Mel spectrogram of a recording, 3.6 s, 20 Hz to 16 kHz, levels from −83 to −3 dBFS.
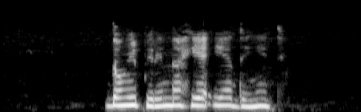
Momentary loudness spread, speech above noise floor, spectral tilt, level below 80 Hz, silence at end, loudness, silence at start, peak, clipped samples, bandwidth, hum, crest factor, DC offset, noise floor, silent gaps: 6 LU; 59 dB; -7 dB/octave; -64 dBFS; 0.9 s; -14 LUFS; 1.05 s; 0 dBFS; under 0.1%; 6.6 kHz; none; 16 dB; under 0.1%; -72 dBFS; none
